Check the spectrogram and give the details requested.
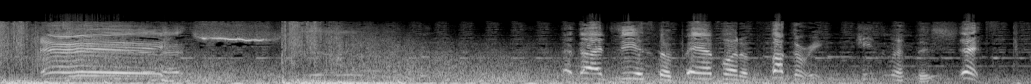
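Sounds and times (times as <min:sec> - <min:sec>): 
grenade explosion sound effect: 0:00.0 - 0:06.8
heavy sustained low rumble: 0:00.0 - 0:10.3
grenade sound effect high whistle: 0:00.6 - 0:08.8
speech: 0:06.0 - 0:10.0.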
